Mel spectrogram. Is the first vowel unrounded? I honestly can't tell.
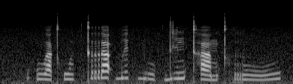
no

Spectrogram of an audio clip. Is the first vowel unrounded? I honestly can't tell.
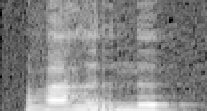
yes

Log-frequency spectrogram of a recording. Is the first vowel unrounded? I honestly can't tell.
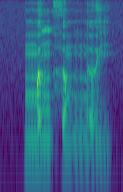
yes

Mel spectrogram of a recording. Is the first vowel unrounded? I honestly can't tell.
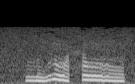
no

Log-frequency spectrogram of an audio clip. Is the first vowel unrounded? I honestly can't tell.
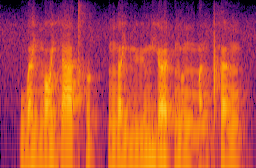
yes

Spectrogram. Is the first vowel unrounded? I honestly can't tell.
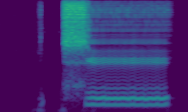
yes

